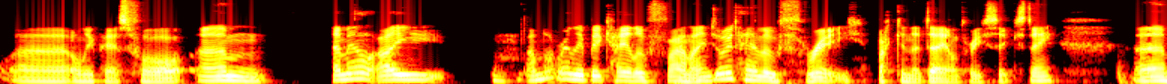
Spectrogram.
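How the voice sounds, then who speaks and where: A man with a fairly high, creaky voice and a fairly bright tone hosts a casual live stream, thinking aloud as he codes. He talks to himself while typing, reads chat questions out loud, and calls his own voice boring.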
